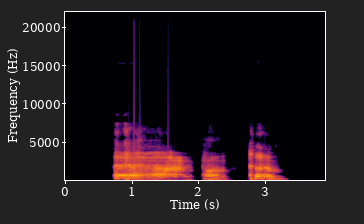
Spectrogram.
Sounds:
Throat clearing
